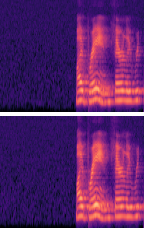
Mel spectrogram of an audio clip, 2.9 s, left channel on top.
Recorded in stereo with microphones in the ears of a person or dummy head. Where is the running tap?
I don't hear a running tap.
